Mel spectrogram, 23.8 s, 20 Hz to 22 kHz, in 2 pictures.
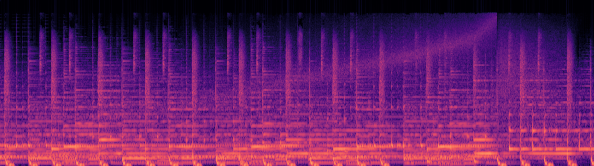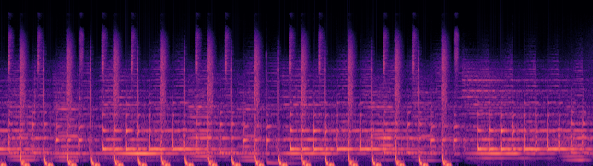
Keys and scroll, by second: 10.8-16.9 typing, 20.4 ctrl+k.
